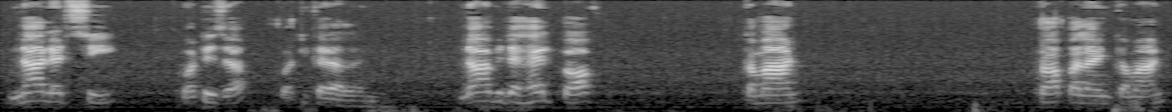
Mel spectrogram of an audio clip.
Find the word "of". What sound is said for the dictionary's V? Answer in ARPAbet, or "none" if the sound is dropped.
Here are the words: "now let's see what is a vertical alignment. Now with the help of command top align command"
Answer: P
